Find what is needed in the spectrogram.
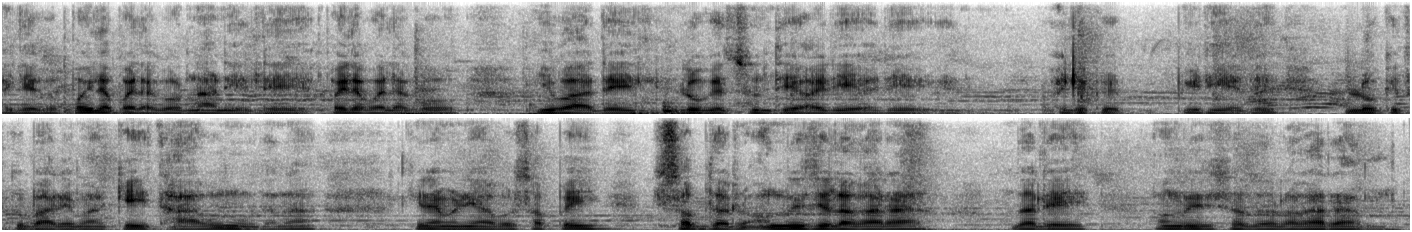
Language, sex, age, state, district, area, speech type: Nepali, male, 45-60, West Bengal, Jalpaiguri, rural, spontaneous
